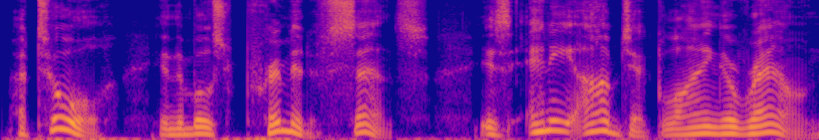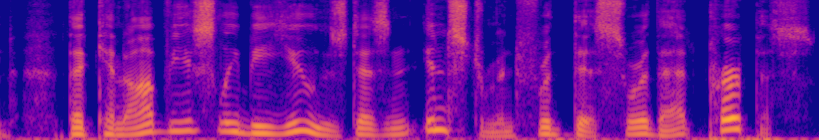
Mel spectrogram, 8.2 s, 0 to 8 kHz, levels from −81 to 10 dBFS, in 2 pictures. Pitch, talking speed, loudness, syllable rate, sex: 145 Hz, 185 wpm, -19 LUFS, 5.3 syllables/s, male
